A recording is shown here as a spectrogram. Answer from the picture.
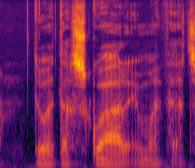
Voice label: "sgwaar", Welsh

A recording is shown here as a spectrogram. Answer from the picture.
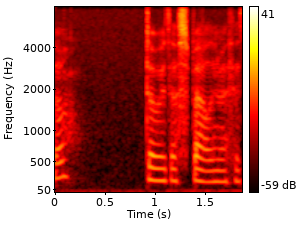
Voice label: "sbel", Welsh

